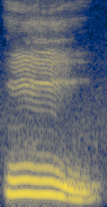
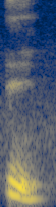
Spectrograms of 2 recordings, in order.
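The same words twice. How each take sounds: First: ई held for two beats; long vowel. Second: ई said short, for one beat; short vowel. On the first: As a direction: draw ई out to double length. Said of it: "मतलब दो गुना समय लगा". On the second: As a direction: give ई just a single beat. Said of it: "मतलब क्या कहेंगे इसको". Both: Shown as a demonstration.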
